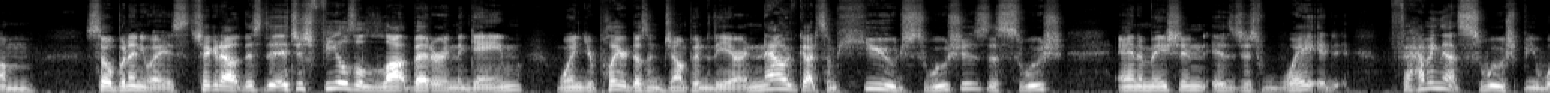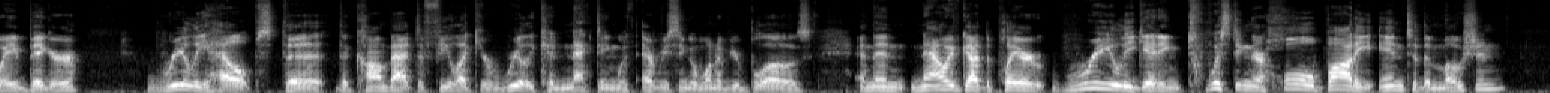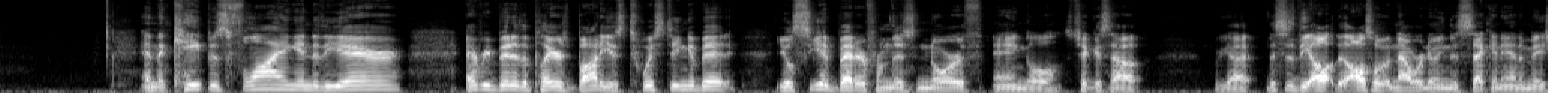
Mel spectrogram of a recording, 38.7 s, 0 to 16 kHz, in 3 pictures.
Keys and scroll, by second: 0.8 super+`, 2.6-3.4 typing, 4.4 Right, 6.0 Left, 19.7 Right, 21.0 Right, 21.5-22.3 typing, 23.3-31.3 typing, 28.4 Right, 28.7 Right, 29.0 Right, 29.7 Right, 29.8 Right, 30.6 Right, 31.5 Right, 31.7 Right, 32.0 Right, 33.7-34.4 typing, 34.6 Left, 35.3 Left, 35.9 Right, 36.0 typing, 37.7-38.4 typing.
